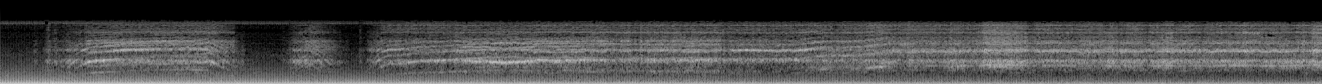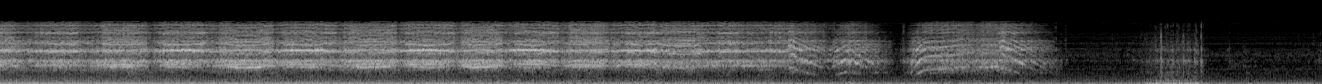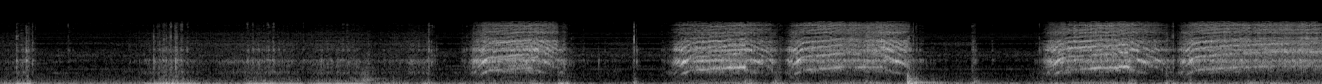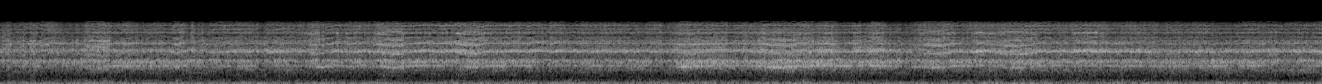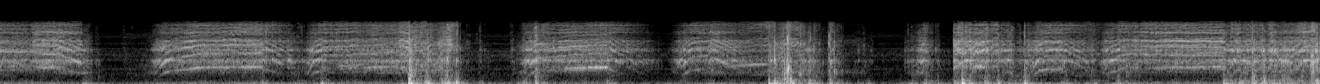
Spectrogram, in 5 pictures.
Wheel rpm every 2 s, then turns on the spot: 70, 50, 140, 160, 200, 230, 230, 230, 230, 230, 180, 100, 10, 0, 20, 40, 60, 120, 60, 160, 220, 230, 230, 230, 230, 230, 210, 110, 100, 80, 30, 80, 170.
24-26 28-32 54-56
